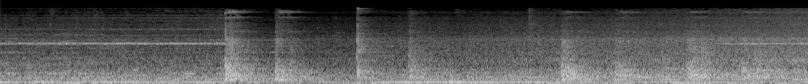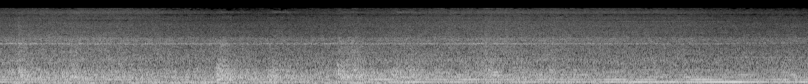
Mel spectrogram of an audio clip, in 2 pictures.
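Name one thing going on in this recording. A subway train rumbles loudly into an echoing station.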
